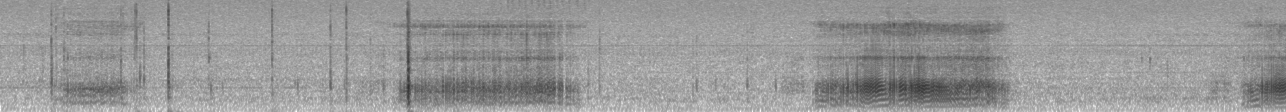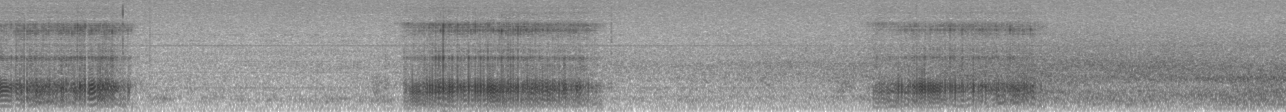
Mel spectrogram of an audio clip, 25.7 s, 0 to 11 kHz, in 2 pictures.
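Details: Loud, regular snoring from an adult man camping in Australia, about 14 snores a minute with quiet gaps between.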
